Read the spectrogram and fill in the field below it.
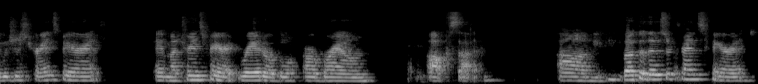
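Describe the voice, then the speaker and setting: A woman with a Mississippi Southern accent giving a chatty, informal demonstration talk as a teacher. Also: fairly low pitch. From Mississippi, United States. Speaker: painting teacher, guest presenter. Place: meeting room with audience. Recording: echoey room, distant mic.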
